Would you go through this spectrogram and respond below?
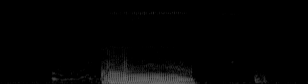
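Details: Sleeping pug gives one loud, harsh, rattling snore of about a second, framed by quieter snuffling breaths before and after.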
